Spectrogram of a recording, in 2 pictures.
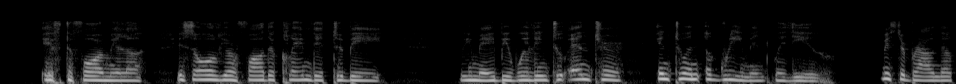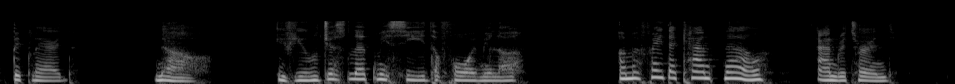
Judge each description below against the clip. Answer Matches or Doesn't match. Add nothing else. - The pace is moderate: Doesn't match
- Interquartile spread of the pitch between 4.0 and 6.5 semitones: Doesn't match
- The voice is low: Doesn't match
